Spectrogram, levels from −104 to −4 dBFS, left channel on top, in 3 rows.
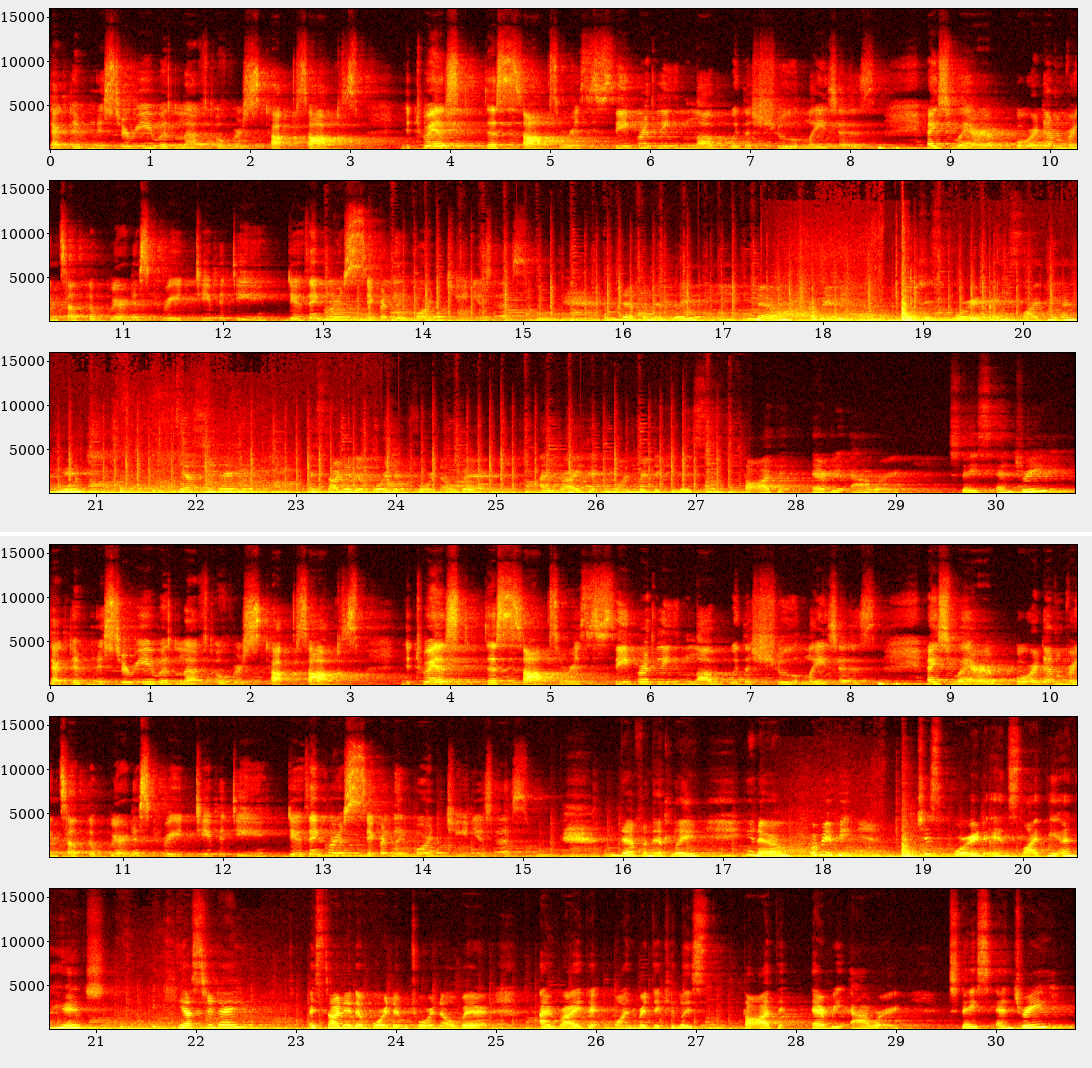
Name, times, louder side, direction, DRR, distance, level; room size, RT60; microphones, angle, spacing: voice 1, 0.0-15.0, right 2 dB, 10° right, 2 dB, 2.0 m, -31 dB
sound 1, 13.0-27.6, left 5 dB, 65° left, 0.5 m, -31 dB
voice 2, 15.4-18.6 18.9-21.1 21.7-22.5 23.1-27.1 27.5-27.9 28.2-29.0 29.7-30.6, right 4 dB, 50° right, 8 dB, 0.7 m, -26 dB
sound 2, 17.4-23.7, left 2 dB, 30° left, 0.7 m, -27 dB
30.0 x 17.5 x 5.7 m, 2.5 s
head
